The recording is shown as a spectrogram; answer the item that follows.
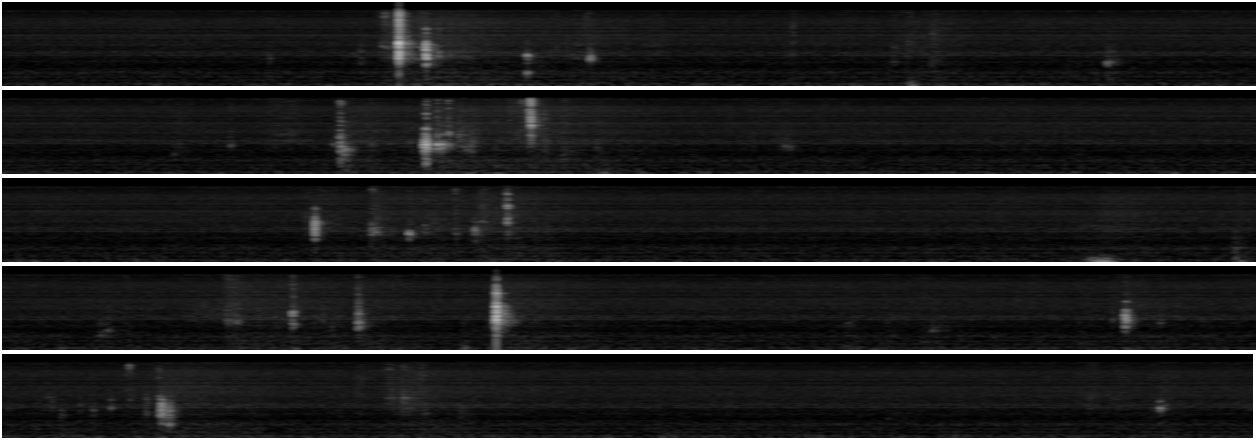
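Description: Pages of a paper passport booklet being turned and handled: short, sharp paper flicks and snaps every few seconds over a steady hiss.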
